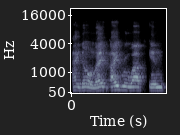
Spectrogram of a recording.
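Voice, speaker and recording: Animated Brazilian man in an echoing church. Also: a little high, a little slow. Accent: Brazilian Portuguese. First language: Portuguese. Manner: animated, exclamatory, playful. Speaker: theologian lecturer. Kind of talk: church lecture. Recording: echoey church hall.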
